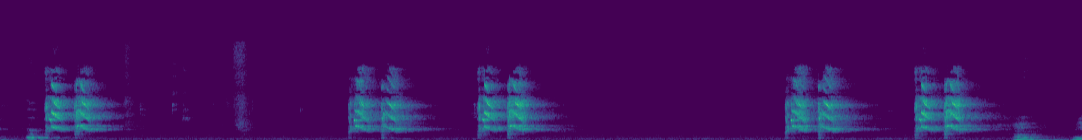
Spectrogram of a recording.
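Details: Parrot voice played to children in a bird-sound quiz: harsh, raspy squawks, often in close pairs, in bursts every few seconds, ending with a low hum and a voice.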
